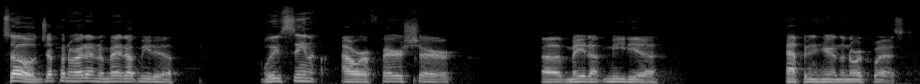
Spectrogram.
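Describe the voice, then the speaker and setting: A man hosting a livestream, talking in a relaxed, unscripted way at a mid-range pitch. His sentences wander and restart, full of "like" and "uh", as he greets viewers and shares opinions. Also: measured pace, long pauses. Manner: conversational, loose phrasing with fillers. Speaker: livestream host. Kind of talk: casual livestream commentary.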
